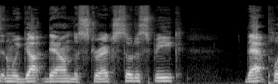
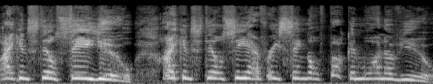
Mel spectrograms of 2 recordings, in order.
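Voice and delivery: very high, shrill, stretched-out, drawn-out screaming; 11 semitones higher than usual. Recalling standing on the turnbuckle in front of the crowd, re-enacting screaming. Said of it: "just started screaming".

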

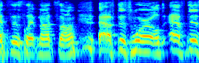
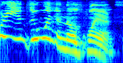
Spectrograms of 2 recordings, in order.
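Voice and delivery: Jersey-sounding accent; 9 semitones higher than usual. Speaker calls to someone in the plants, in a new jersey accent. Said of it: "I just sounded like I was someone from Jersey".

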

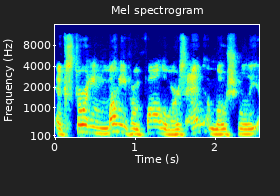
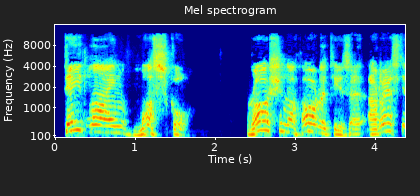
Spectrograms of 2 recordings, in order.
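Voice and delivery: put-on Russian accent; 3 semitones higher than usual. Showing he can now do something Russian, reading a news line: Russian accent, like Bela Lugosi. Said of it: "Now I sound like Bela Lugosi".

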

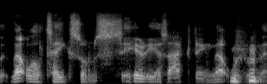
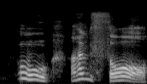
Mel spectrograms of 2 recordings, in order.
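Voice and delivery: high, hurting voice with lisp; 8 semitones higher than usual. Joining a joke about a lisping Thor always in pain: mock pained voice with lisp. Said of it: "but he's got a lisp".

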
